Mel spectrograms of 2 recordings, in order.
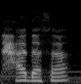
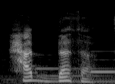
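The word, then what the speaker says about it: حدّث: It's not حدث, it's حدث. You stress the letter. Whenever you see this, you stress the letter. حدث.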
